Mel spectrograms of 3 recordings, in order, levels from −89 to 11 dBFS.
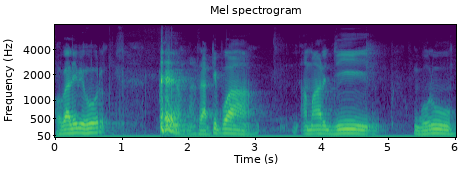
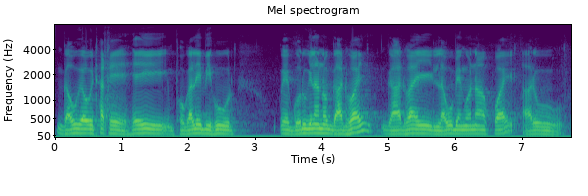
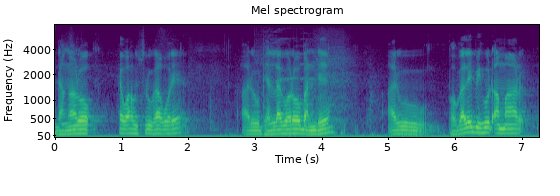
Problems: constant background noise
